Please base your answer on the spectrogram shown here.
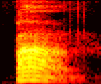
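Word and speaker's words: bomb: B 발음이 생략되는 몇 개 단어 모아봤습니다. 밤 밤은 폭탄의 의미입니다.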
